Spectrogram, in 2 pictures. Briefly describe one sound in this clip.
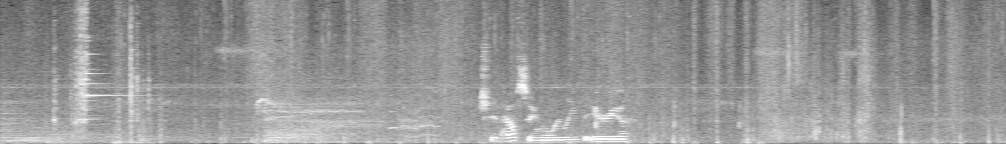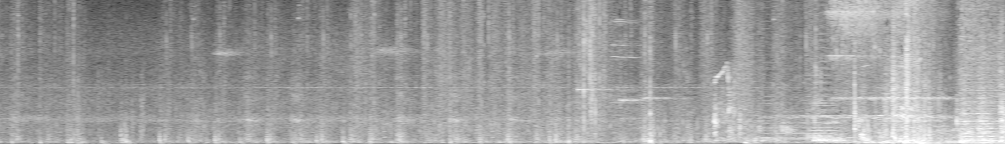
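Footsteps run through rustling grass.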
